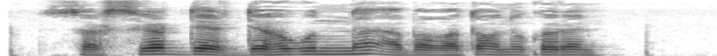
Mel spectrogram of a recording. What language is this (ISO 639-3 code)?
sah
